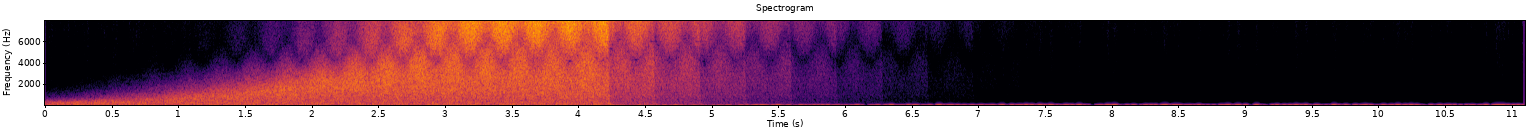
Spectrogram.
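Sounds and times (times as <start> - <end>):
delayed pink noise: 0.2 - 5.8.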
